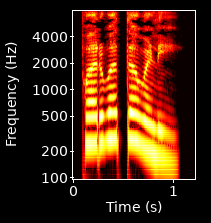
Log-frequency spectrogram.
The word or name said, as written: ಪರ್ವತಾವಳಿ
